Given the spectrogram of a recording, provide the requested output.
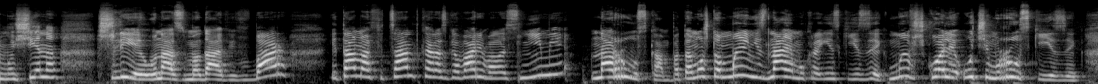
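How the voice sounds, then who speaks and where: A raised, projected voice at a moderate pace, with very wide pitch swings. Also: woman, high pitch for a woman. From Moldova. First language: Romanian (Moldovan) (speaking Russian). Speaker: vlogger. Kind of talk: angry video rant. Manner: halting; heated.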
